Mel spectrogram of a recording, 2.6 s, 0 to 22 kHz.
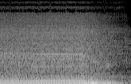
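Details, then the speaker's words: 1983 T/A V8 with the Crossfire injection swapped for a single TBI, the same 8746 ECM and a 3-inch full exhaust: starts and runs with a deep, even rumble and no misses, apart from a slight belt squeal. "I'll start it up here. And I mean, it's just, it runs, it's beautiful. Got a little belt squeal, but yeah, I mean, it runs absolutely beautiful."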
